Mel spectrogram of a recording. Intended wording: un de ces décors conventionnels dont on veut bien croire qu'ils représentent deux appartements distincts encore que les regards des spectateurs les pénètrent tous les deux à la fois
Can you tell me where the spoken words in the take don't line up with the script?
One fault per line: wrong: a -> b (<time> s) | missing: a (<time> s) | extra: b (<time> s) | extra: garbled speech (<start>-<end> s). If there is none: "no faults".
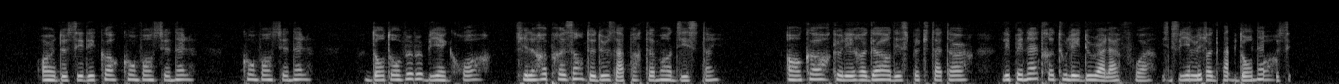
extra: conventionnels (2.4 s)
extra: veut (4.1 s)
extra: garbled speech (11.6-12.9 s)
